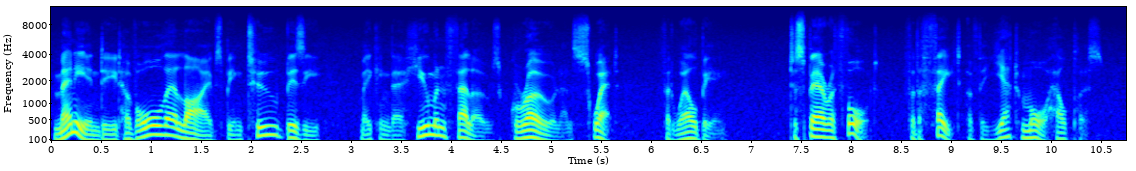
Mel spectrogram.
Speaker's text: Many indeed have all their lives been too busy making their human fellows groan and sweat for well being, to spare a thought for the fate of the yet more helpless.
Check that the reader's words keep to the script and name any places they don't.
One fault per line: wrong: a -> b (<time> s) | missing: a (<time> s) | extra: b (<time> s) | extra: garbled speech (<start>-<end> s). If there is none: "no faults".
no faults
